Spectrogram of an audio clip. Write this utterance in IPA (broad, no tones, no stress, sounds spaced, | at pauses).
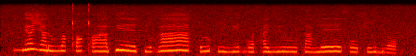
bʲ a ʒ a ɾ ɯ v ɯ qʼ ɔ qʼ aː pʲ eː pʲ o ɡ aː h ɯ f i vʲ e ɡ o ħ e vʲ ɯː p a ŋ eː x o ʃ i bʲ ɔ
